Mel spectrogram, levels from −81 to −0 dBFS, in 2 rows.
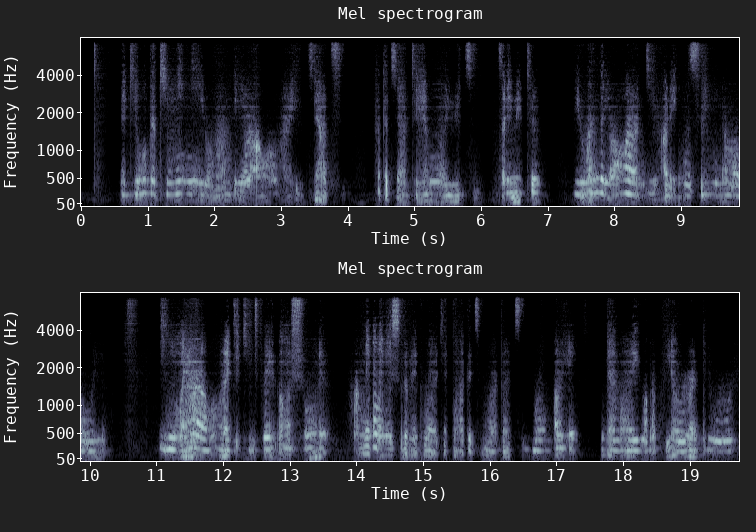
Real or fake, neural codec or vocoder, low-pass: fake; codec, 44.1 kHz, 0.9 kbps, DAC; 7.2 kHz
